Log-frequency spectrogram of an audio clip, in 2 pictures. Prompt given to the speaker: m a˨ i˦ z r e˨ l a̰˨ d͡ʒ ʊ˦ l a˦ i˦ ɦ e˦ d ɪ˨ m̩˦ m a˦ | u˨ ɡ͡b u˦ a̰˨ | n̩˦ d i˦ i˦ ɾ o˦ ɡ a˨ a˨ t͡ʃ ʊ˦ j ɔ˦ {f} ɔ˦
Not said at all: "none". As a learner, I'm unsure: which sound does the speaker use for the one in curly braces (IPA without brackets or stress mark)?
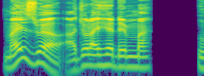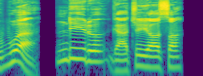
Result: s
